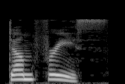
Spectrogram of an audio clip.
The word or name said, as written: Dumfries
